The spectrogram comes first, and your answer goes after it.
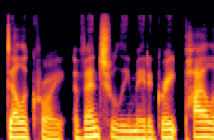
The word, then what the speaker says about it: Delacroix: Bobby and Harry Jones and Dickie Delacroix, the villagers pronounced this name, Delacroix, eventually made a great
